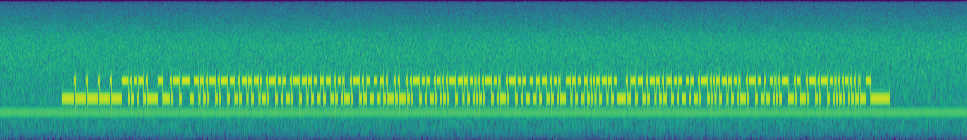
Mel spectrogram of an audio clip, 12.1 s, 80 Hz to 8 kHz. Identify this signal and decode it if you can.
RTTY (50 baud, 450 Hz shift), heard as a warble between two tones, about 1180 Hz centre, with a steady whistle near 660 Hz. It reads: MET EEN HELE INGEWIKKELDE REGELING IS VAN ALLES GEPROBEERD.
